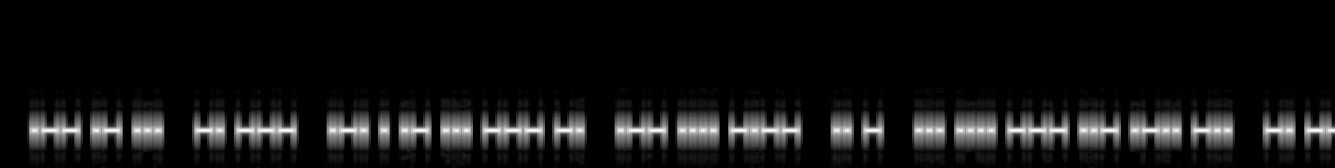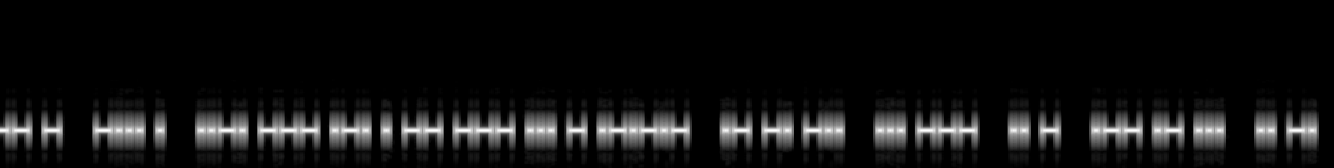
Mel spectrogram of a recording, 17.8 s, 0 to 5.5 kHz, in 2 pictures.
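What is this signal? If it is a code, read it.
Morse code, heard as a keyed tone, about 34 wpm, 600 Hz. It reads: WAS NO REASON WHY IT SHOULD NOT BE FOREMOST. AND SO IT WAS IN
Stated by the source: Morse practice at 35 wpm from CW med Gnister, sending Ken Follett's novel Never in English.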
